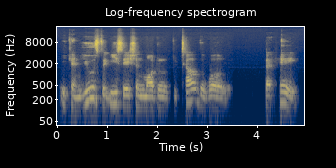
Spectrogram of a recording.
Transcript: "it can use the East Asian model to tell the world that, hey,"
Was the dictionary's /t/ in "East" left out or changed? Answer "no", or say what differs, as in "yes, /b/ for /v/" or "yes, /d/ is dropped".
yes, /t/ is dropped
